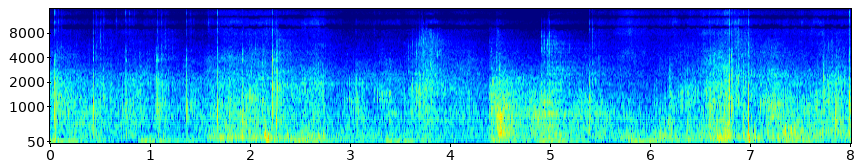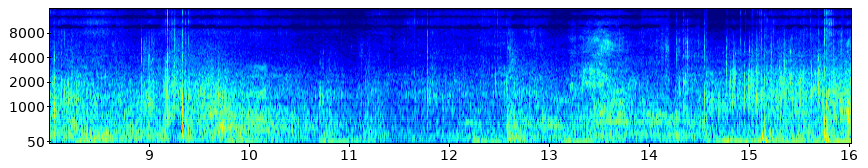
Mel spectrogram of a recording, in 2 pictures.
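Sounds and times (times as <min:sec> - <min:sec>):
skate blades scraping ice: 0:00.0 - 0:04.2, 0:05.4 - 0:16.0
hockey stick clicking on pucks: 0:00.0 - 0:09.9, 0:14.2 - 0:16.0
shots thudding into goalie pads: 0:06.1 - 0:10.1.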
